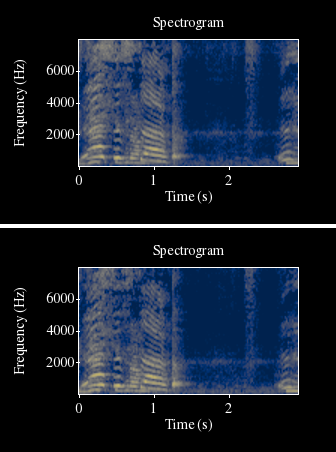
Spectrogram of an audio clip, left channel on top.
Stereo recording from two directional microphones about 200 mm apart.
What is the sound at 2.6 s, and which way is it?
Speech, 40° left (ahead or behind).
